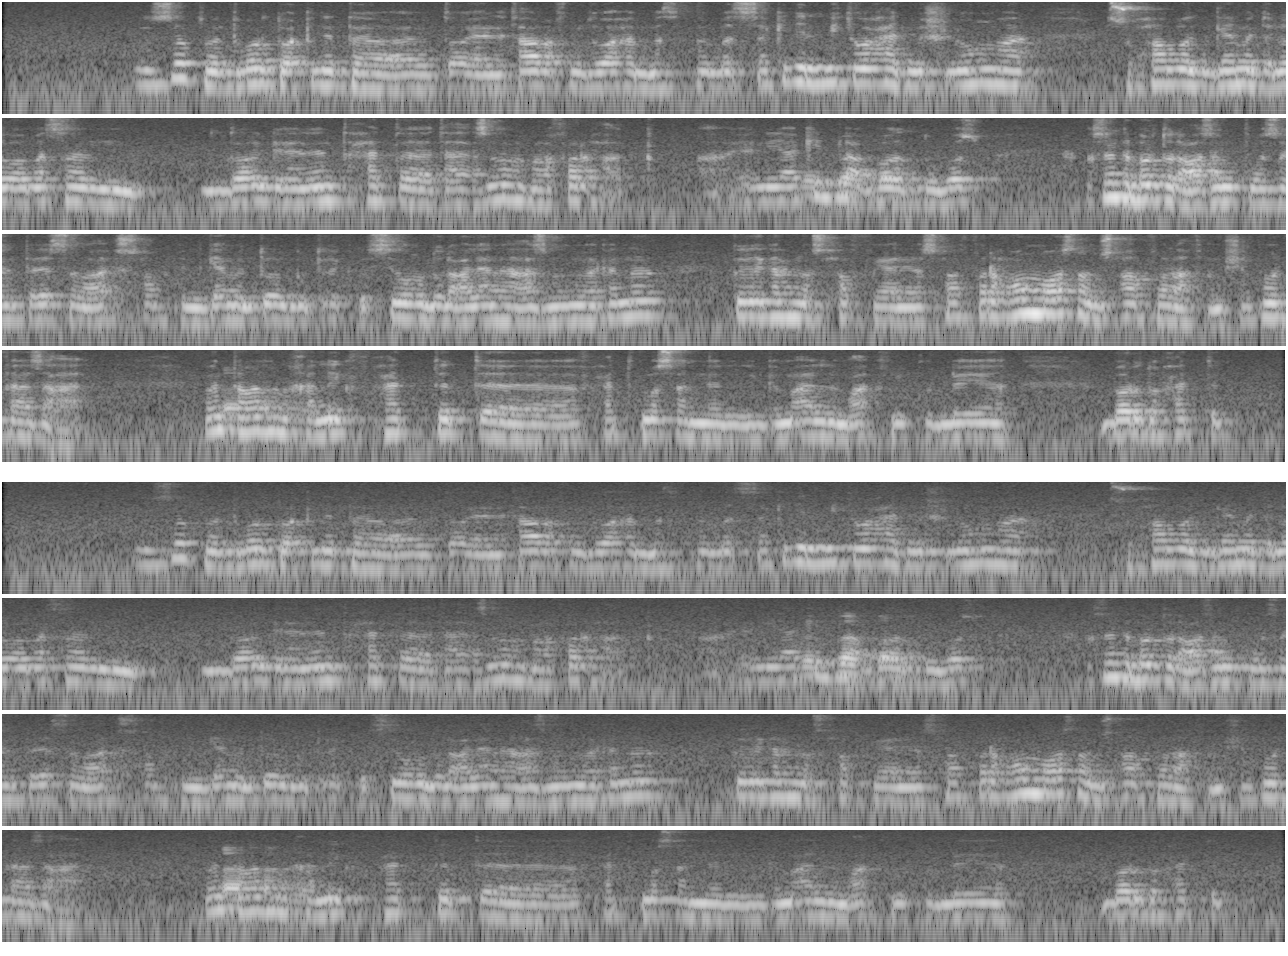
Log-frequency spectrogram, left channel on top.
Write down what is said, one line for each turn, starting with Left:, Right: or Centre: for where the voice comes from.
Left: بالظبط وانت برضه اكيد انت انت يعني تعرف 100 واحد مثلا بس اكيد ال 100 واحد مش اللي هم صحابك جامد اللي هو مثلا لدرجه ان انت حتى تعزمهم على فرحك يعني
Right: بالظبط
Left: اكيد لا برضه
Right: أه
Left: بص اصل انت برضه لو عزمت مثلا انت لسه معاك صحابك الجامد دول قلت لك سيبهم دول على انا هعزمهم مكاننا كده كده احنا اصحاب يعني اصحاب فرح هم اصلا اصحاب فرح فمش هيكون فيها زعل وانت
Right: لا
Left: مثلا
Right: فاهمك
Left: خليك في حته في حته مثلا الجماعه اللي معاك في الكليه برضه حته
